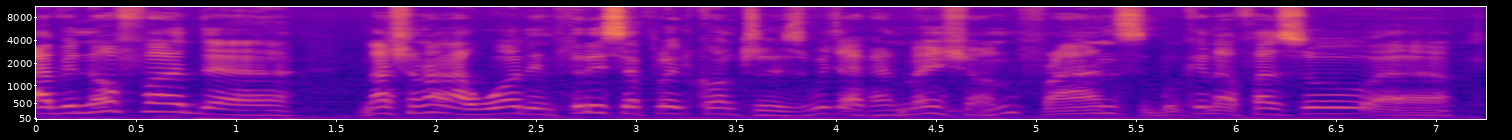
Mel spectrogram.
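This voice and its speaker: A man talks at a moderate pace, and noticeable background noise can be heard. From Nigeria (born in Aba, southeast). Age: 60s. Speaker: filmmaker. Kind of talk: TV interview. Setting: TV studio.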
